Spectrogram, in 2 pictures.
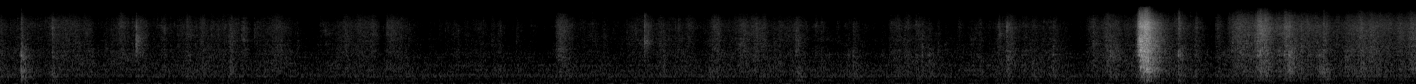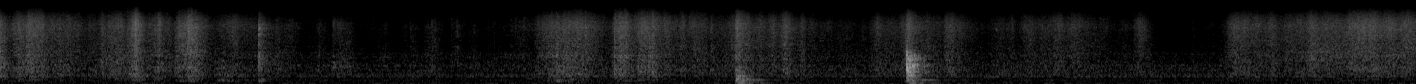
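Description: Thin plastic bags rustling and crinkling as they are handled and unwrapped by hand in a small room, with a sharp snap about eleven seconds in and two dull knocks about ten seconds later.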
